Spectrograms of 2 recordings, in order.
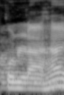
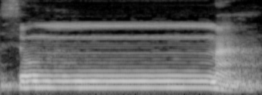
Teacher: Apa bedanya tasydid di atasnya lam sama tasydid di atasnya mim? Kalau tasydid di atasnya lam, kita hanya menekan saja. Kalau tasydid di atasnya mim, kita menekan plus ada dengungnya. Summa. Maka kalau kullaha jangan pakai dengungan.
